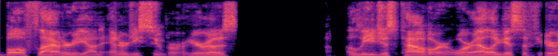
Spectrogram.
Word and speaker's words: Allegis: Allegis is the US version. Elegis would be the European version.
